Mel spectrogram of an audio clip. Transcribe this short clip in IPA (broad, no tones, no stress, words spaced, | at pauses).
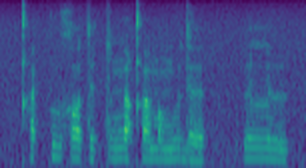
qʰəkːu xɔtɯtːu ŋʷɯ qʰumɔmu də | ʔɯlːɯ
